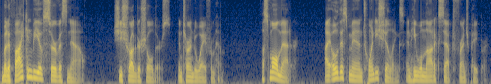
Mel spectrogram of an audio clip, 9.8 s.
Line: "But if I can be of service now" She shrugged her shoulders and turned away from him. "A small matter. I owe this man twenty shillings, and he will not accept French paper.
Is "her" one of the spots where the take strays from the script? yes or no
no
